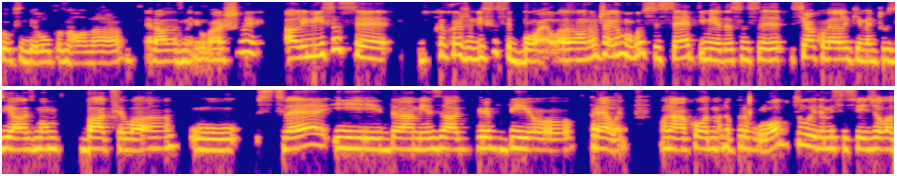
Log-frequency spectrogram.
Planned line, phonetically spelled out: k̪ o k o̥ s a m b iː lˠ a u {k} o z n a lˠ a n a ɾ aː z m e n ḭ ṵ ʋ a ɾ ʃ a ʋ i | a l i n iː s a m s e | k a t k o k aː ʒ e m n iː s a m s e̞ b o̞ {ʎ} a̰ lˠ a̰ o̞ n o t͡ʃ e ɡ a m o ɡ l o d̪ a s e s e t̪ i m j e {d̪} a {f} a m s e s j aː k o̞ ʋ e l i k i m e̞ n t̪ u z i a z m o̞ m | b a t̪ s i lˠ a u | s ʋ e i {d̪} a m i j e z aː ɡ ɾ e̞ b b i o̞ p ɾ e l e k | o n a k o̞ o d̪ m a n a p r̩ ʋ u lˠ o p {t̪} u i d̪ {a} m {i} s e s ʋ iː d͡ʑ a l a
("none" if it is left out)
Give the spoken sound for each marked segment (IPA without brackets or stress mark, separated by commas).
p, j, d̪, s, d̪, t̪, a, i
